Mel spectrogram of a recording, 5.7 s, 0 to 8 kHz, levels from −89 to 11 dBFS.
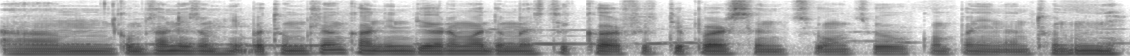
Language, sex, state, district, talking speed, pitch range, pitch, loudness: Mizo, male, Mizoram, Aizawl, 210 wpm, 90-100 Hz, 95 Hz, -21 LUFS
